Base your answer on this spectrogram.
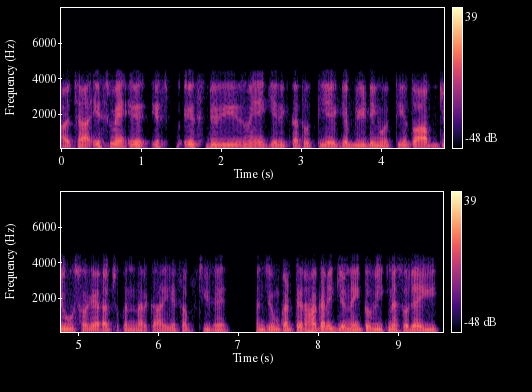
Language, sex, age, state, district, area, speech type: Urdu, male, 18-30, Uttar Pradesh, Rampur, urban, conversation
